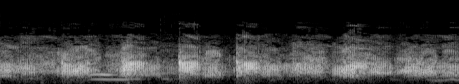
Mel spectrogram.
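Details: Narrow-mouthed frogs calling during rain while being caught: low, droning, nasal bursts repeated in uneven pulses, roughly every half second, from a dense chorus of overlapping callers with a steady background wash.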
